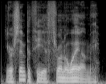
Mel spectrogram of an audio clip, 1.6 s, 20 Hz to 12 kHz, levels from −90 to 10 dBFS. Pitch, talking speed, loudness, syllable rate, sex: 90 Hz, 265 wpm, -17 LUFS, 7.5 syllables/s, male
